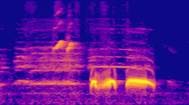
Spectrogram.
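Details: A female spotted dove calling to stimulate males gives a soft, breathy lead-in followed by two deep, rounded coos in quick succession, each about a third of a second long.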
